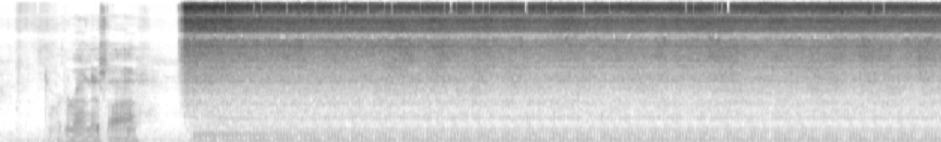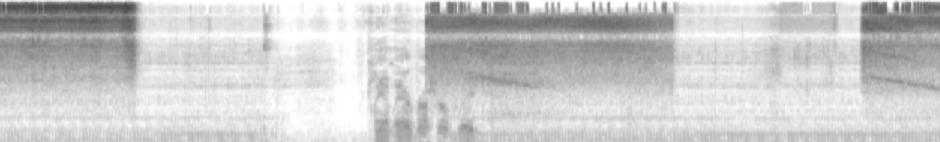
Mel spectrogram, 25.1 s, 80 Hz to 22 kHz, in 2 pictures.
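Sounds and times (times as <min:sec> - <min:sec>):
airbrush spraying hiss: 0:02.4 - 0:14.4, 0:18.2 - 0:21.6, 0:22.7 - 0:25.0.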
